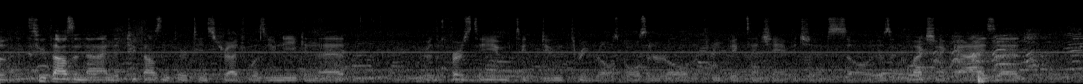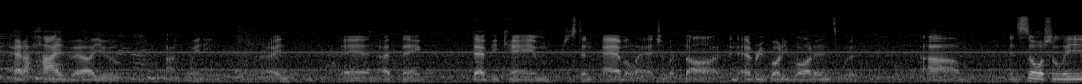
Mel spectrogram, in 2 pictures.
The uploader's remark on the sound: at the Red Smith Banquet up in Appleton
